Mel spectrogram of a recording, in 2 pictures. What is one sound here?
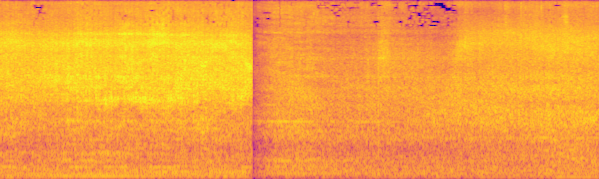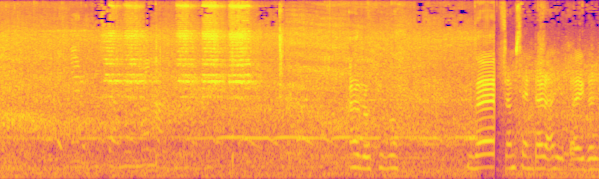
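Traffic hums along a road outdoors.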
